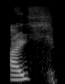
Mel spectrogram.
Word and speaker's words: Eichhörnchen: I can hunch Eichhornchen. Eichhornchen. It's Eichhörnchen.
